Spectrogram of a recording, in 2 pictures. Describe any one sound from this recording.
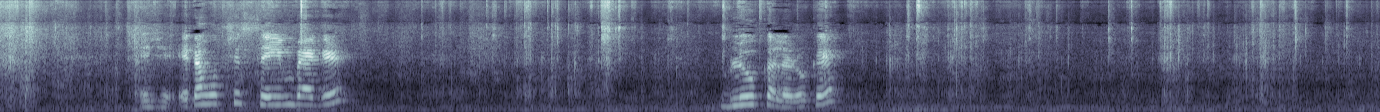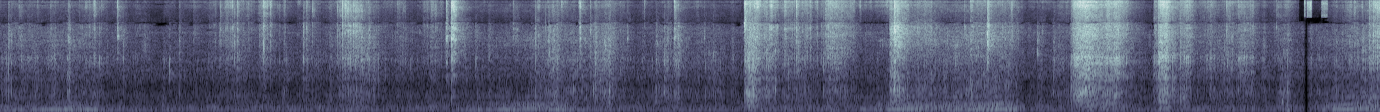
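A metal chain jingles.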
